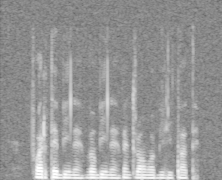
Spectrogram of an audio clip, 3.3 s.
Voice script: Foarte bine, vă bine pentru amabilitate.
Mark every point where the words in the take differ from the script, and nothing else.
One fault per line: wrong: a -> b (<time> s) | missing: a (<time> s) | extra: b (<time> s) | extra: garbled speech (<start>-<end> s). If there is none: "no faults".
no faults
